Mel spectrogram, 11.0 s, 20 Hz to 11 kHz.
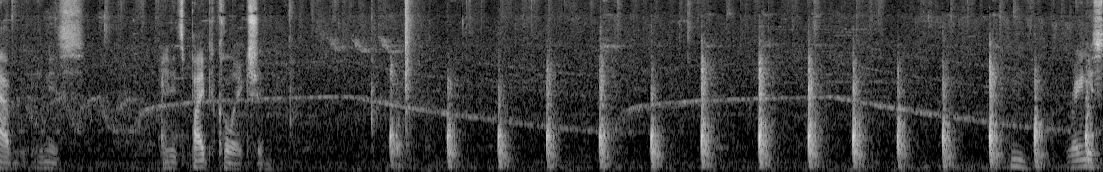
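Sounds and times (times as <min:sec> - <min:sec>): distant siren wailing: 0:00.0 - 0:11.0
hammering on wood: 0:03.9 - 0:11.0.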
